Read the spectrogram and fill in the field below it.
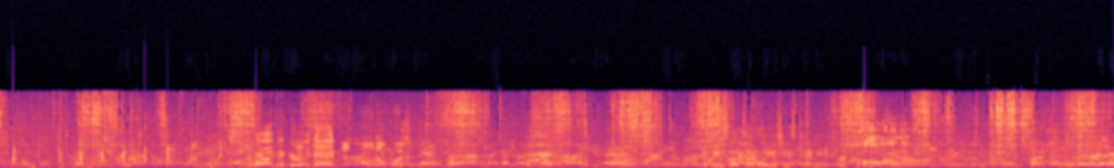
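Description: A crosscut saw rasps rhythmically back and forth through a log outdoors.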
